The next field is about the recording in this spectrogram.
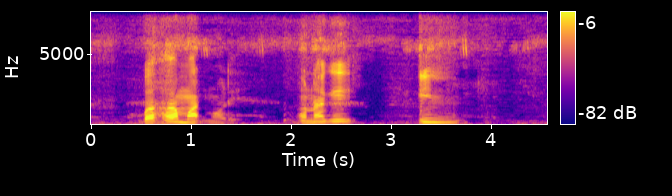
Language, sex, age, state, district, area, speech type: Santali, male, 30-45, West Bengal, Birbhum, rural, spontaneous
